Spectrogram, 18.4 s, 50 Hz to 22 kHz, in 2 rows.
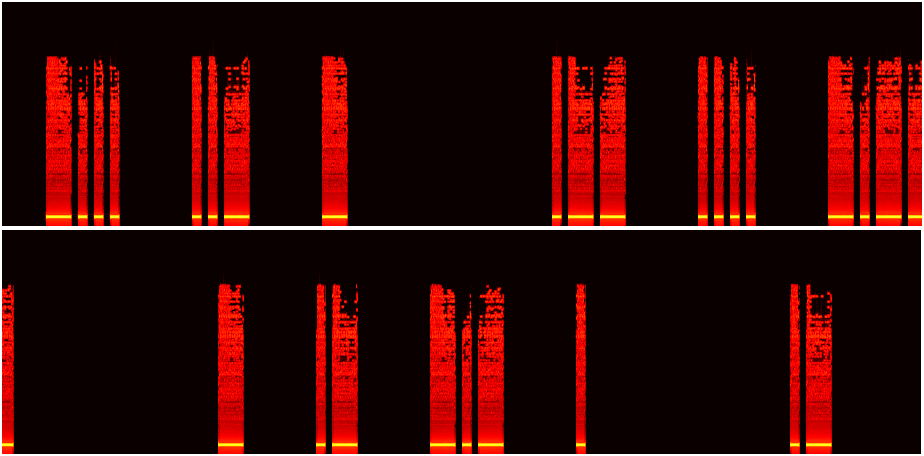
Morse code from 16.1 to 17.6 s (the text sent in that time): A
